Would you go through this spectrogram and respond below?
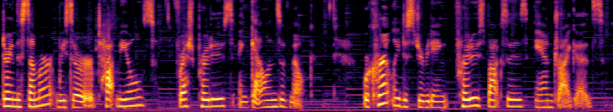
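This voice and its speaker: A woman giving a steady, informative scripted narration about a church food ministry. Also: mid-range voice, measured pace, faint music behind. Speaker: ministry volunteer.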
